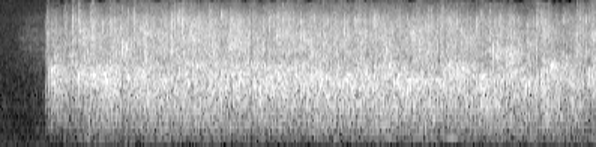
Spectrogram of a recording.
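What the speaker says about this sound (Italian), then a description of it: "Applauso." Sudden burst of audience applause at an award ceremony, starting sharply after a brief quiet moment and continuing as steady, dense clapping from a large crowd for several seconds.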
